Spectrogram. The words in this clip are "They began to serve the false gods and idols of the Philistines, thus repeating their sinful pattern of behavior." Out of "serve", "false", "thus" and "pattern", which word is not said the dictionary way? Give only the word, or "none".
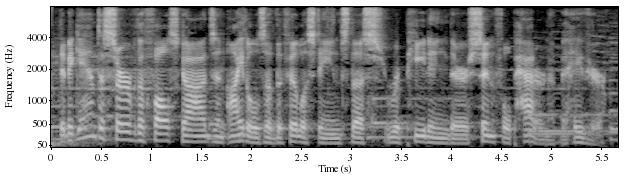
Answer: none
